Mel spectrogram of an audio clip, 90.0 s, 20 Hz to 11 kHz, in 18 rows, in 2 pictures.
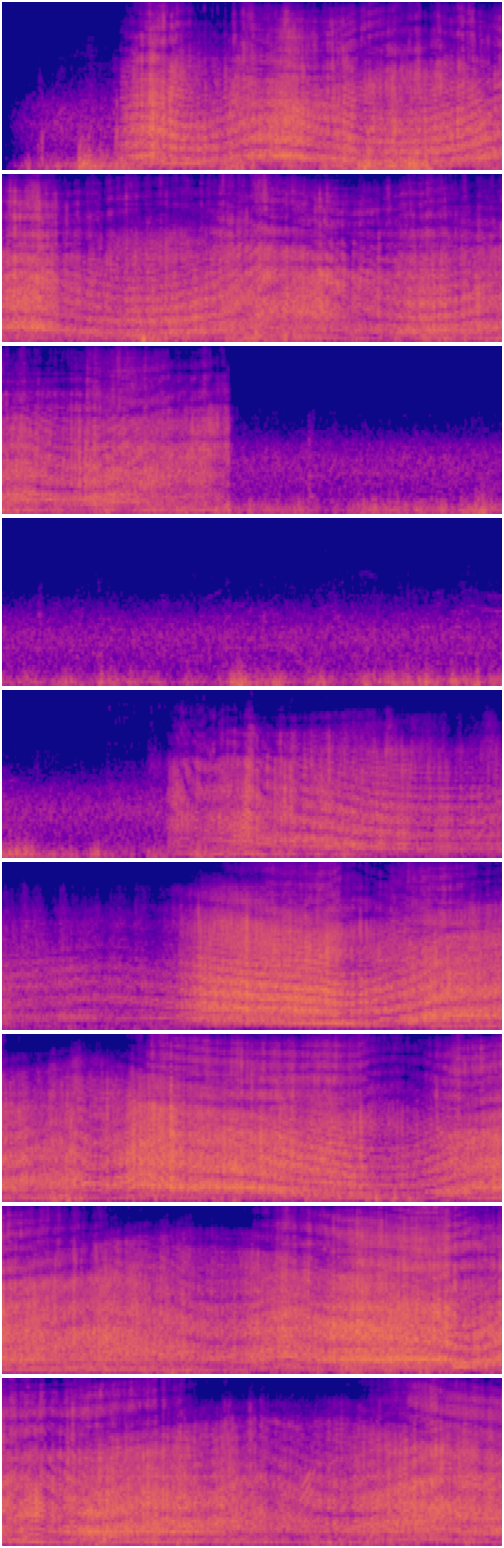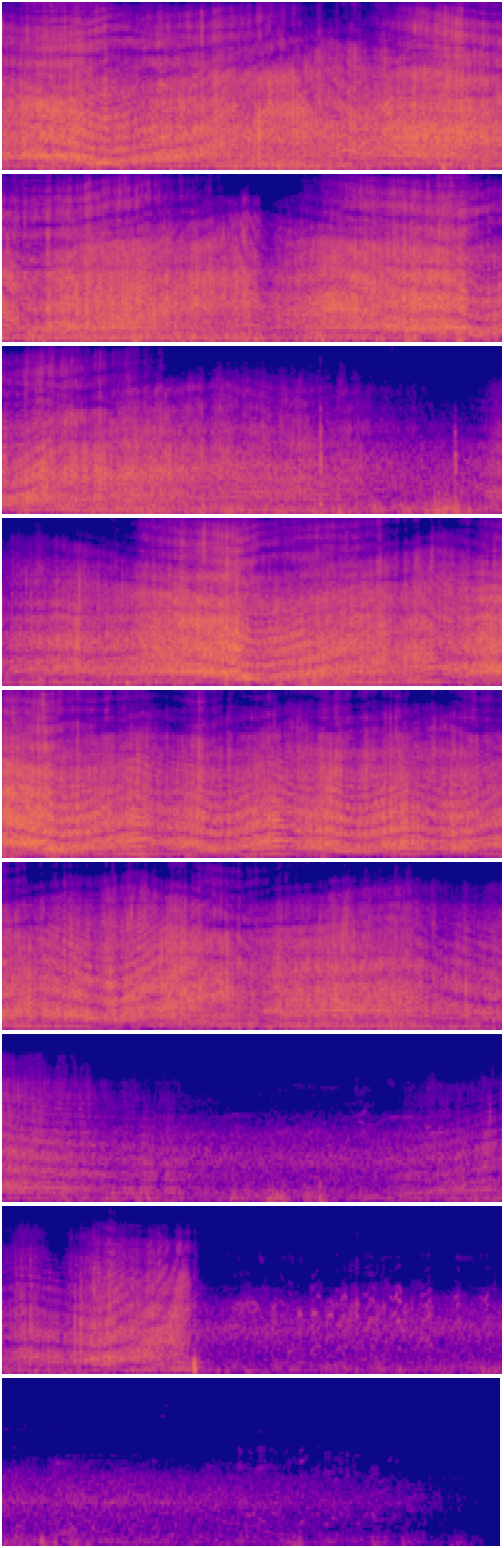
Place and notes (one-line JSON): {"title": "Tempelhofer Feld, Berlin - noisy kite", "date": "2018-10-03 17:35:00", "description": "a kite is rattling in the wind (which unfortunately also hits the microphones)\n(Sony PCM D50)", "latitude": "52.48", "longitude": "13.40", "altitude": "47", "timezone": "Europe/Berlin"}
